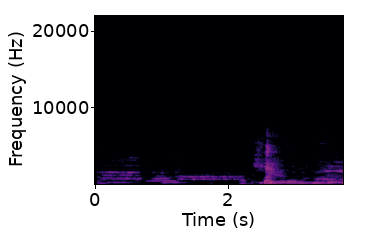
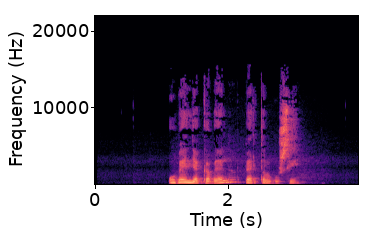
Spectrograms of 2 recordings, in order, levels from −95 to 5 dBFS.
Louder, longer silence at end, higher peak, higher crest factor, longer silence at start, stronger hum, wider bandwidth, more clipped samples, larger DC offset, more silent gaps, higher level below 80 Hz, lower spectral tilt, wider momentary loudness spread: second, -55 LUFS vs -18 LUFS; second, 0 s vs 0.9 s; second, -32 dBFS vs -2 dBFS; first, 24 dB vs 18 dB; second, 0.05 s vs 1.1 s; neither; second, 7.4 kHz vs 14 kHz; neither; neither; neither; second, -74 dBFS vs -56 dBFS; about the same, -3.5 dB/octave vs -4.5 dB/octave; first, 16 LU vs 9 LU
